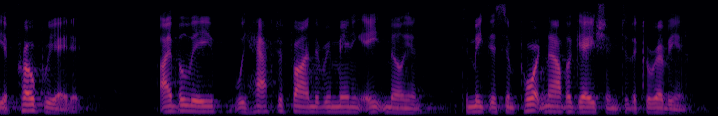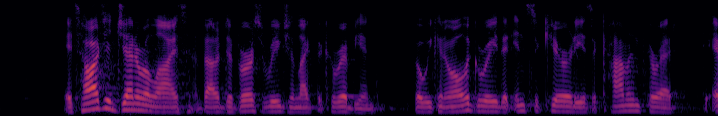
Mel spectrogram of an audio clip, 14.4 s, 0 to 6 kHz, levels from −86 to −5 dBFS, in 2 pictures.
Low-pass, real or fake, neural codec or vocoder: 5.4 kHz; real; none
